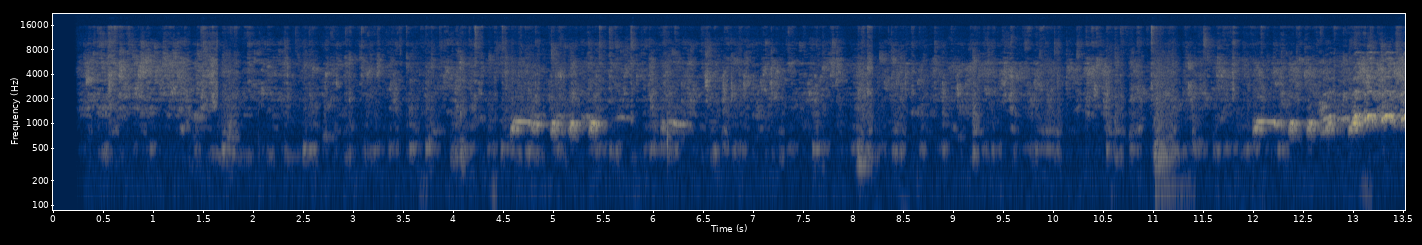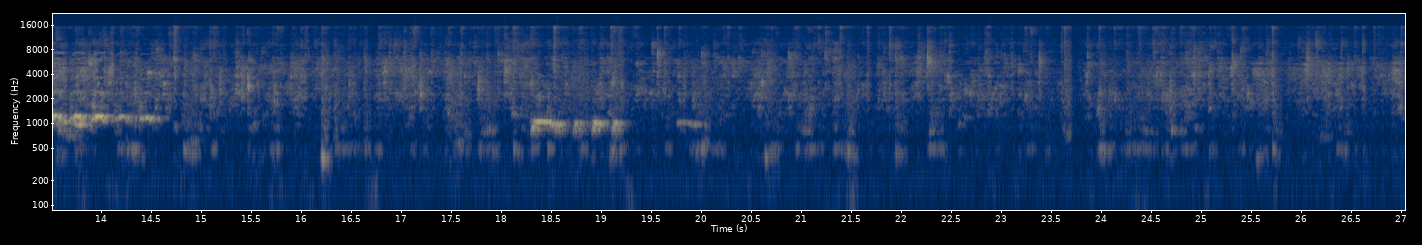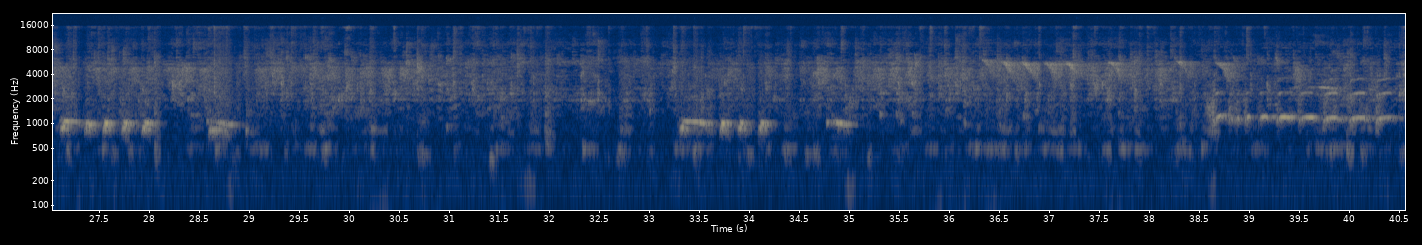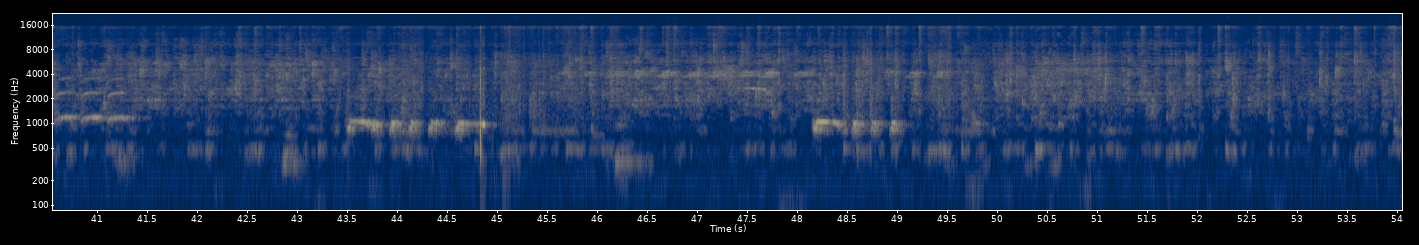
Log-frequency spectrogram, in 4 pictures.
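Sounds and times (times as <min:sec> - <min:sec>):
birds chirping: 0:02.2 - 0:52.0
doves cooing: 0:04.5 - 0:06.4, 0:11.4 - 0:14.8, 0:18.3 - 0:20.1, 0:27.1 - 0:29.0, 0:33.2 - 0:35.1, 0:38.5 - 0:41.6, 0:43.1 - 0:45.2, 0:48.2 - 0:50.5.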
